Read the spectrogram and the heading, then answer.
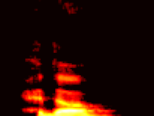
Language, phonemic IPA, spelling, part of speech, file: Moroccan Arabic, /ħdaː/, حدا, preposition, LL-Q56426 (ary)-حدا.wav
- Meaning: near, next to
